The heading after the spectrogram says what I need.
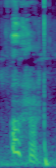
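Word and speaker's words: hoja: for today is oh OHA oh and the fun thing about this word is that it's spelled with an H at the beginning but we don't pronounce it H is at the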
